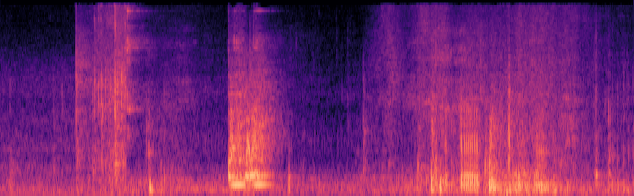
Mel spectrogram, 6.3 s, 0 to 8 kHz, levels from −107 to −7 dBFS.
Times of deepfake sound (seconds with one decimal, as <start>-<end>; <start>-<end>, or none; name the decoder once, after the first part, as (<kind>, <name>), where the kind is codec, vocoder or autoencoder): none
